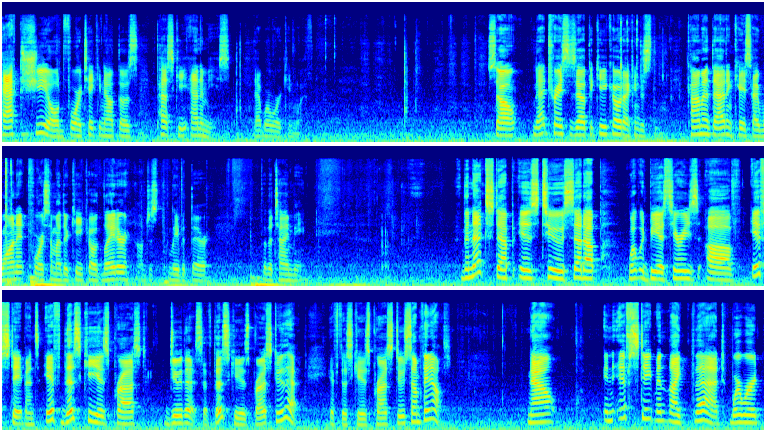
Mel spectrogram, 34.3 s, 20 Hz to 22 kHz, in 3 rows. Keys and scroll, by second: 9.1 typing, 10.8 typing.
